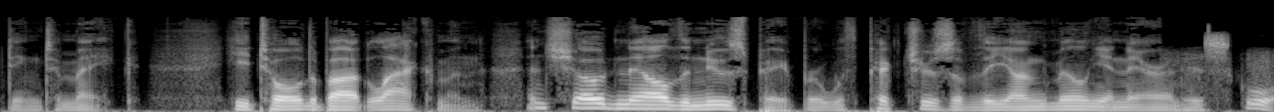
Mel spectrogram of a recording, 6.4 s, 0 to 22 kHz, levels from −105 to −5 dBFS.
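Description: A Bluetooth SBC bit pool drop hits the last half-second of this speech clip, from 5.80 s to the end at 6.37 s. The encoder's bit allocation collapses, consistent with a fall from a normal bit pool of around 31 to a starved one near 5, roughly 50 kbps. The upper sub-bands lose their bits, so the treble goes dull, and the remaining bands are coarsely quantised, leaving a gritty noise over the sound.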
